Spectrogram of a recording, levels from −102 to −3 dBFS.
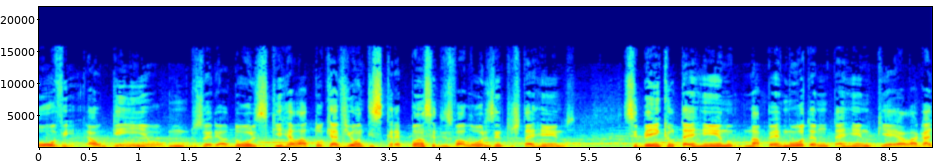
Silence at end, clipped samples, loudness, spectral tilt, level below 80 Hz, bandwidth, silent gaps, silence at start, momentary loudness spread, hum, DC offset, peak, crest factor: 0 s; under 0.1%; -26 LUFS; -5 dB/octave; -44 dBFS; 15.5 kHz; none; 0 s; 6 LU; none; under 0.1%; -8 dBFS; 16 dB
